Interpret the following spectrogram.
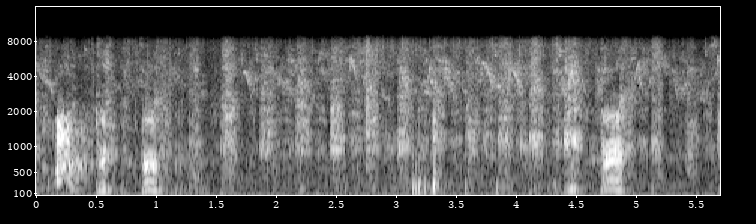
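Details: German Rottweiler stud, three years old and 120 pounds, worked up while playing with his toy brick; short harsh vocal bursts, growly yips and huffs come in clusters, with scraping and rattling from the toy throughout.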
